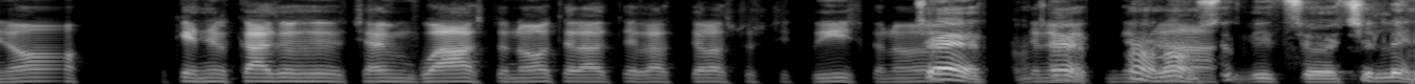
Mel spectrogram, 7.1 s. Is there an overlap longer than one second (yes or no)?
yes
